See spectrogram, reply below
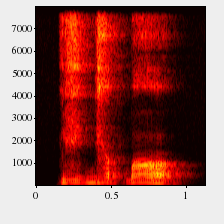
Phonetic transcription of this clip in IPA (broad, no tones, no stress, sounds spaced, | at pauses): vʲ ʉ bʲ ɔ ʔ ɓ ɔ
